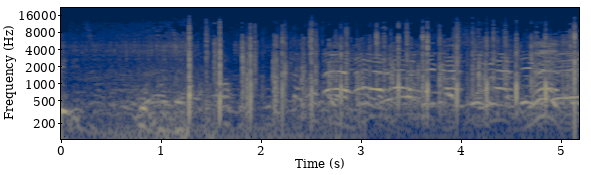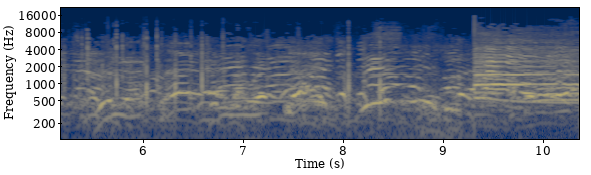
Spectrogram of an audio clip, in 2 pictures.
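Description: Men clap their hands in rhythm.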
